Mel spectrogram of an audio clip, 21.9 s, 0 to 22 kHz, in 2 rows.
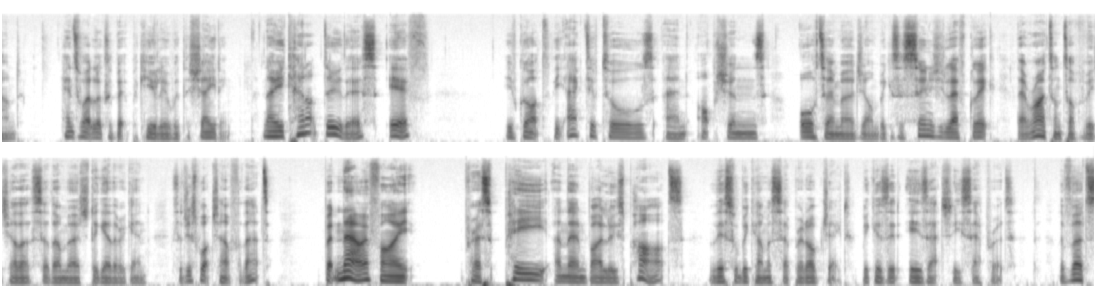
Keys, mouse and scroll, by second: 4.8 click, 6.7 click, 15.6 p.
